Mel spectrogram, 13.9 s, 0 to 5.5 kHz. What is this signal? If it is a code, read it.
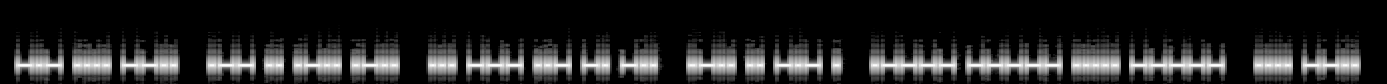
Morse code, heard as a keyed tone, about 25 wpm, 600 Hz. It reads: KHZ WILL SOUND LIKE 1050 HZ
